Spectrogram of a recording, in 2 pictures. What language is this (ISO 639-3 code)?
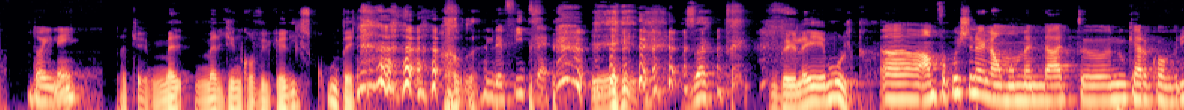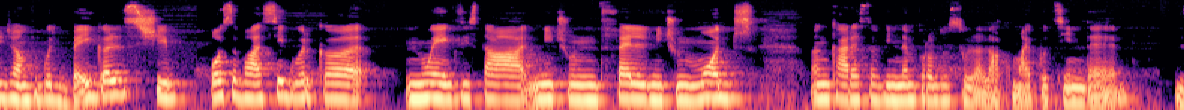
ron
